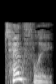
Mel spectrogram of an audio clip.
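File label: "tenthly", British English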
